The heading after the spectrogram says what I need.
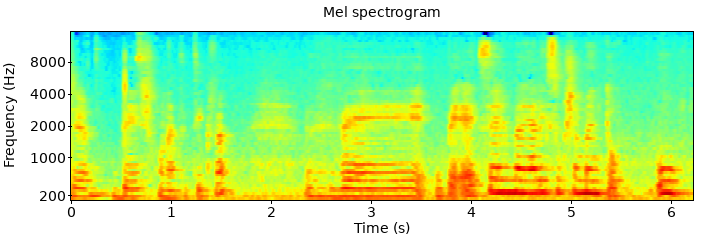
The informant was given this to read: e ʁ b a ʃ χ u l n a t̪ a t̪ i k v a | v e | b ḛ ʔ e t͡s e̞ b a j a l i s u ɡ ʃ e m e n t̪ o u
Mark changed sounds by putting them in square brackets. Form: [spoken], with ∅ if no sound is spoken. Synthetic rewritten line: e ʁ b [e] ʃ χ u [∅] n a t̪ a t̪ i k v a | v e | b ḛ ʔ e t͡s e̞ [m] a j a l i s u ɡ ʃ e m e n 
